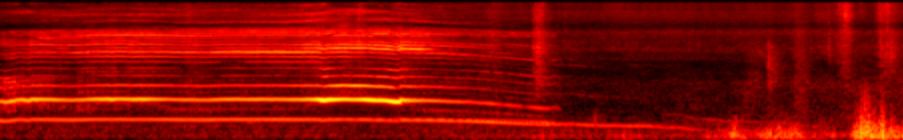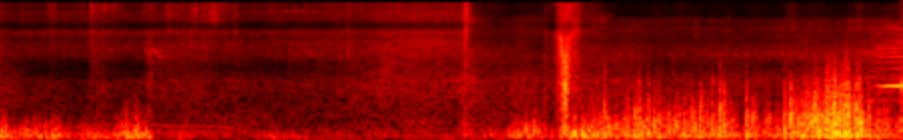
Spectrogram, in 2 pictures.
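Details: Domestic cat, one of a pair with Mickey and a red cat: one long, loud, harmonic meow held steady for about three seconds, then sliding down and fading, followed by rustling and handling noises.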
